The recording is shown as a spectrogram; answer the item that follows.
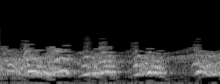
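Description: Huskies bark and yip on a snowy trail, giving a few overlapping bursts of mid-pitched barks and whines at moderate volume.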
